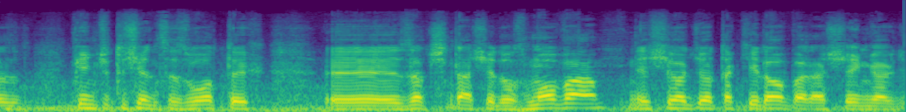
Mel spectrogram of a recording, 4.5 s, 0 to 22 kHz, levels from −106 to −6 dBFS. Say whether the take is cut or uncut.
uncut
